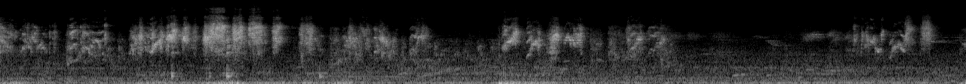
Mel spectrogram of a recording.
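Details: Aviary parakeets give loud, harsh squawking bursts in two main flurries, with scattered chirps between and quieter calls trailing off.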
